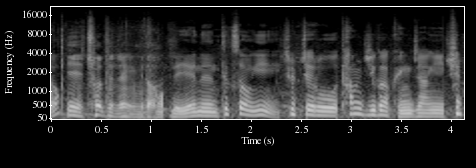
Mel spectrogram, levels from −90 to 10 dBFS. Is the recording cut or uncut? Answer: cut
